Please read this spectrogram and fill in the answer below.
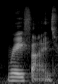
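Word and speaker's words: Ralph Fiennes: And I do I do want to point out, like, two other people that they did talk to are Robbie Coltrane and Ray Fiennes, Ray Fiennes, right? That's how you say it? – Yeah. – I can never... if I remember to say Ray and not Ralph, then I'm like, am I saying his last name wrong?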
